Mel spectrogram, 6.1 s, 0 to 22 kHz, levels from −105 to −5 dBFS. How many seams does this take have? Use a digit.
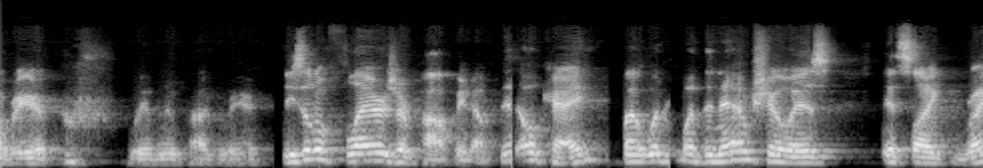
4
